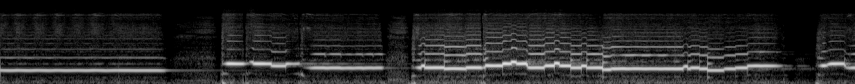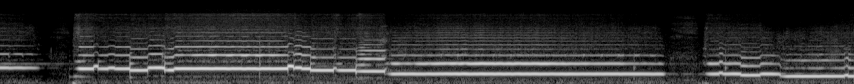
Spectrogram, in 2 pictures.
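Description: Background music: a single woodwind melody, flute-like, with long held notes, stepping runs and short pauses between phrases.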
